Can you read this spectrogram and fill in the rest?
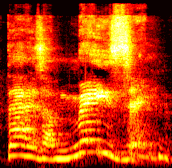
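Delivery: high, loud, delighted exclamation; thrilled lord. Acted. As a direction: gush with wild delight. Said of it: "The Lord is like".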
